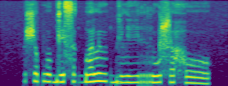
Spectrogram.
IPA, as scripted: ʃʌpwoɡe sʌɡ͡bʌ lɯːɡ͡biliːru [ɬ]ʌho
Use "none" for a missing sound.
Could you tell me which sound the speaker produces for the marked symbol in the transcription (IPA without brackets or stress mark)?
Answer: ɬ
